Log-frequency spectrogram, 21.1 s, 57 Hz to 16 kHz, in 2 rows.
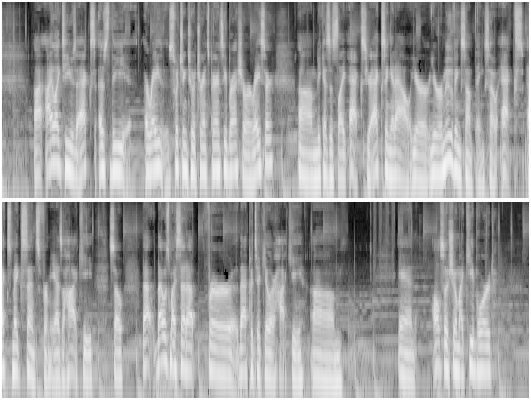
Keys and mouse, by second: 13.3 middle click, 13.6 middle click, 14.7 middle click, 18.1 click.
